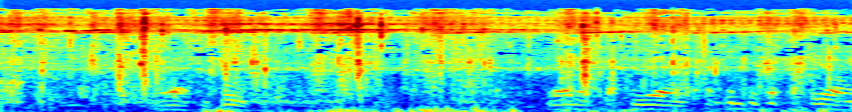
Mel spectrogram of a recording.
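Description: Very quiet outdoor sound: faint speech in the distance and a few soft low thumps, from walking.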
